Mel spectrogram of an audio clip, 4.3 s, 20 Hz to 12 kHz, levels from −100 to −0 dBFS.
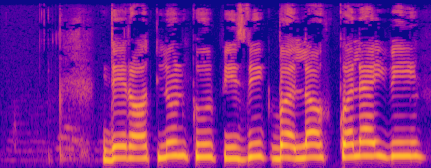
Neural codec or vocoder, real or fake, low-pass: none; real; 10.8 kHz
